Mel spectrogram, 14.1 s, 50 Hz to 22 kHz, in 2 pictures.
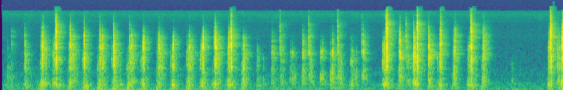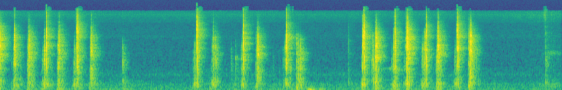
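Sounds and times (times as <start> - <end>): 
dollar banknotes being shaken quickly: 0.1 - 6.2, 6.9 - 8.3, 9.5 - 10.9, 11.5 - 13.0.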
